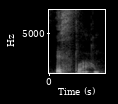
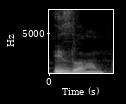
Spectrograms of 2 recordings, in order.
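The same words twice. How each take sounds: First: The middle consonant is a clear S sound. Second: The middle consonant is a buzzing Z sound. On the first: The speaker calls it right. "He pronounced that word right, it's not a Z sound" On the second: The speaker calls it wrong. "not Islam"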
